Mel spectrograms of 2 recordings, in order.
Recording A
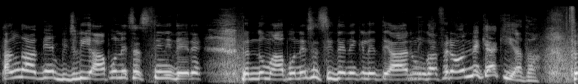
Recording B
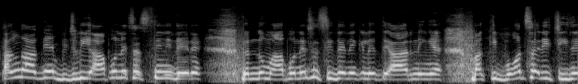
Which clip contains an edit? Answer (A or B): A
